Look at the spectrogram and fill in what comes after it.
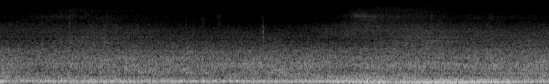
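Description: Car engines running at low speed close by, a steady low drone that swells a little about halfway through as a car comes nearer.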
